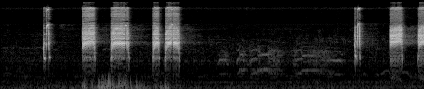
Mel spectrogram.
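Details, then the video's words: Grey francolin call used to make a kept francolin answer: loud shrill harsh bursts, a single note then a quick cluster of three, a quiet pause with soft low murmurs, then three more piercing bursts. "Best Teetar Calling Sound"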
